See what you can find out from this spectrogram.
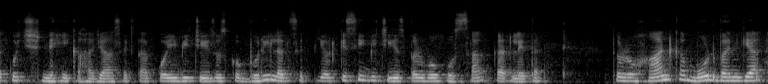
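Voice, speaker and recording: A woman narrating a recap of a celebrity family's vlogs, in a steady storytelling way with light commentary of her own. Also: low-pitched. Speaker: celebrity news vlogger.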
